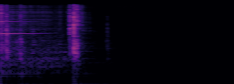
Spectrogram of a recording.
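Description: Cash-register 'cha-ching' sound effect: a bell ring fading out, then a sharp clack about three-quarters of a second in, after which the sound cuts off completely.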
